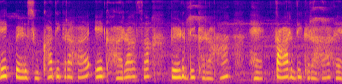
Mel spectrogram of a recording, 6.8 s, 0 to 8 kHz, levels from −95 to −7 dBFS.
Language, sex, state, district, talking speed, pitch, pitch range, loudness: Hindi, female, Bihar, Vaishali, 150 wpm, 250 Hz, 220-270 Hz, -22 LUFS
